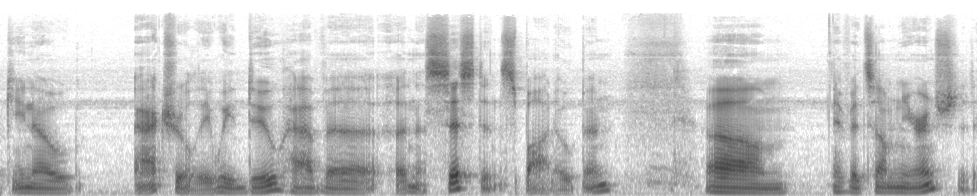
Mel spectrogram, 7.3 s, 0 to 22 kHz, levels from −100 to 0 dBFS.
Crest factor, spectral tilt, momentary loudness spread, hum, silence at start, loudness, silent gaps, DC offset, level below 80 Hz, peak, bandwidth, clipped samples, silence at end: 24 dB; -4 dB/octave; 15 LU; none; 0 s; -36 LUFS; none; under 0.1%; -62 dBFS; -14 dBFS; 16.5 kHz; under 0.1%; 0 s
